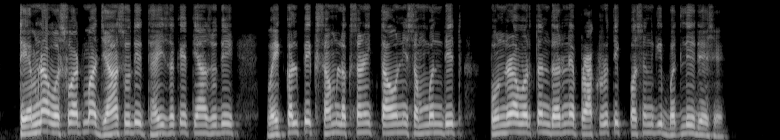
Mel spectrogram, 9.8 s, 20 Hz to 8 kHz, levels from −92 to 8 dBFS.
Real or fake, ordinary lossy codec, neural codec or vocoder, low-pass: real; none; none; 7.2 kHz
